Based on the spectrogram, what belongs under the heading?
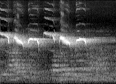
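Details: Rich whistled song of a tame, one-season Hwamei: bright warbling slurs rising and falling in quick succession, with ringing high overtones, fading softly toward the end.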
